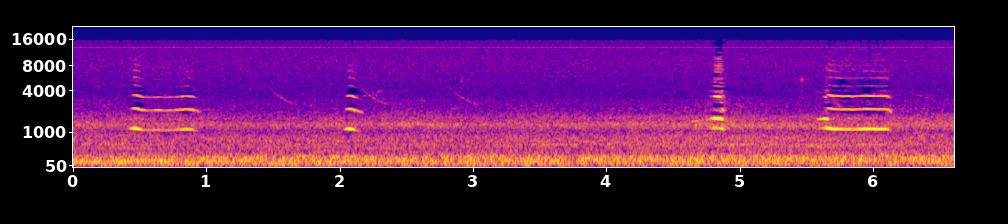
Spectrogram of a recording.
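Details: Female bald eagle on a Northeast Florida nest with a chick, 11 February 2021, calling to her mate perched on a branch: a few short, high, piping notes with rich overtones, spaced seconds apart over a low steady background rumble.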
